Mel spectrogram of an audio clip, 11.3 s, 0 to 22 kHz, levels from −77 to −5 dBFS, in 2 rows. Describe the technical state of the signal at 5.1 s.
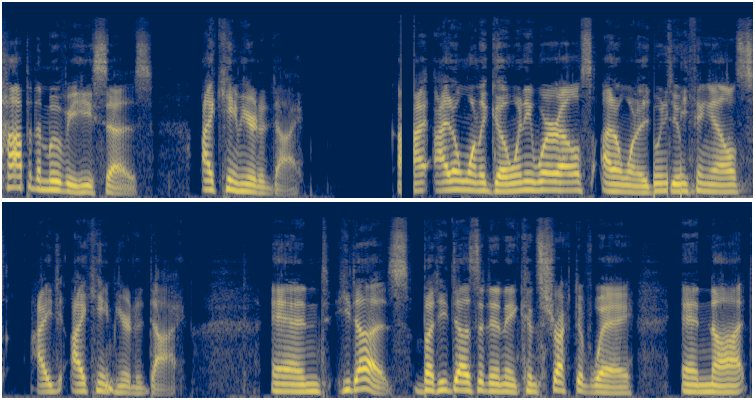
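At 5.1 s the speech is in a chunks-out-of-order fault spanning 4.9 to 5.1 s, between "I don't want to" and "else I I came". One 100 ms chunk plays a chunk late, swapping two segments; the three hard joins give a brief jumbled stretch.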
